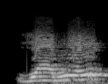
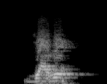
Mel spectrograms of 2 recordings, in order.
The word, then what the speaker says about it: Yahweh: Una es Yahweh o Yahweh, que está acá, que es una pronunciación más de los judíos de tipo anglosajones, alemanes e ingleses. Y después tenemos otra pronunciación de judíos más cercano a nuestro idioma, como son los sefardí, judíos españoles, ellos pronuncian Yahvé o Yahvé.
